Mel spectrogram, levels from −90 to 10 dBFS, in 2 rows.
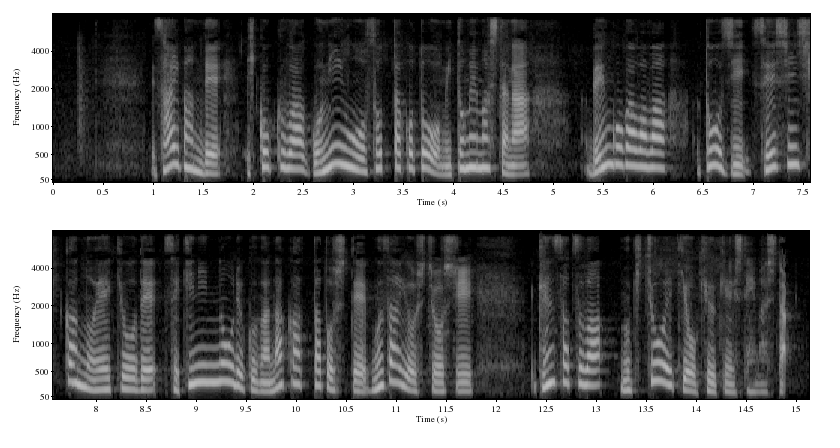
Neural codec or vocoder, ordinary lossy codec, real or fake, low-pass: none; AAC, 48 kbps; real; 7.2 kHz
